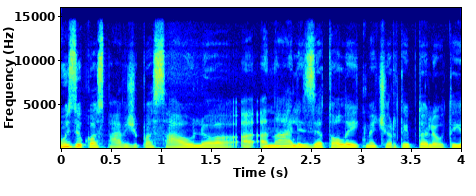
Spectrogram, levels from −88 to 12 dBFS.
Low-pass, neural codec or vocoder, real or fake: 14.4 kHz; none; real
